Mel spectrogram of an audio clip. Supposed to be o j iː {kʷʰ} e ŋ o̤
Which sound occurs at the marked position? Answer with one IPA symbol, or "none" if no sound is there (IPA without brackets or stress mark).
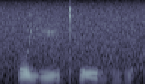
kʷʰ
